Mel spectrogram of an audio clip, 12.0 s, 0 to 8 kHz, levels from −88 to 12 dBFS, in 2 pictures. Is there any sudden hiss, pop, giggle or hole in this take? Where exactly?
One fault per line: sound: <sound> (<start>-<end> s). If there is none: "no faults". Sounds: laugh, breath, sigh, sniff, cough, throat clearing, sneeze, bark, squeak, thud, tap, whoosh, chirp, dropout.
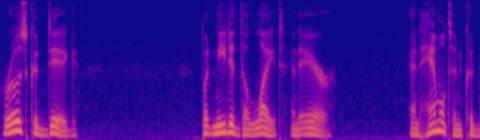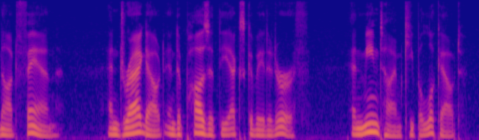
no faults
